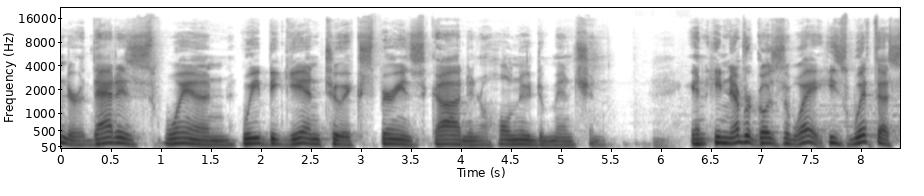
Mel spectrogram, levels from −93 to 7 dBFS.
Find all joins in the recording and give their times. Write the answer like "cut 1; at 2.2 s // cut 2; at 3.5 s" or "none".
cut 1; at 1.7 s // cut 2; at 6.4 s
